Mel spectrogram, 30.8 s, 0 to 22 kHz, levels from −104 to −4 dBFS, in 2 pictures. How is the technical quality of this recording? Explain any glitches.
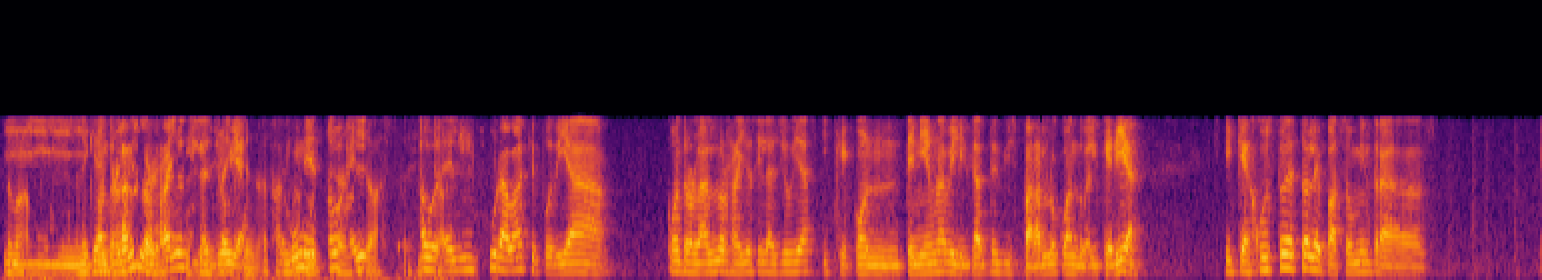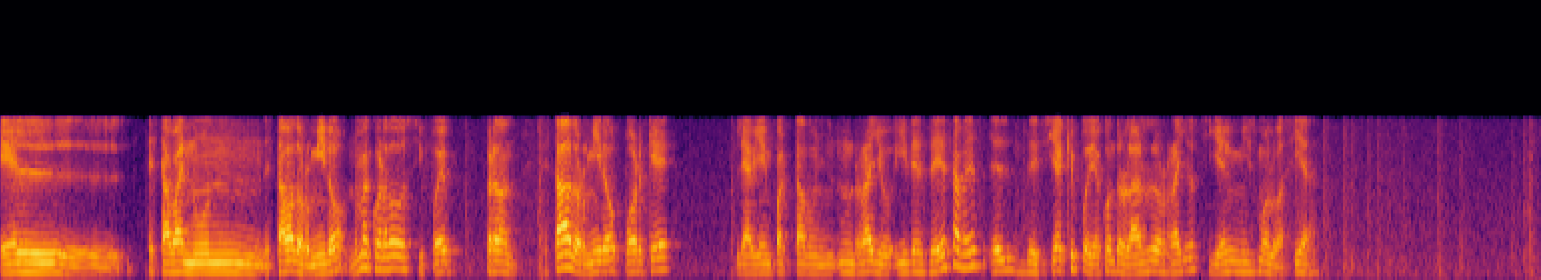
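The recording has two audible problems in its first five seconds, both likely from an echo canceller on a speakerphone call. The sound is band-limited with nothing above 4 kHz, which fits a narrowband G.711 mu-law call path.

Speech suppressed in double talk occurs at 1.32–2.02 s, 2.22–3.07 s, 3.45–3.55 s, 4.16–4.22 s and 4.73–5.0 s. With both ends talking, the canceller likely attenuated the near talker too. The speech dips by up to about 25 dB around 2.2–3.1 s. A waveform shows sudden envelope troughs, and a spectrogram shows faded energy bands.

An echo leak appears at 1.84–1.88 s. A faint copy of the speech returns about 0.39 s late, roughly 25 dB below the voice. It was probably residual loudspeaker pickup the canceller missed. It sounds like a brief ghost, and on a spectrogram it shows as a weak, delayed smear of harmonics.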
